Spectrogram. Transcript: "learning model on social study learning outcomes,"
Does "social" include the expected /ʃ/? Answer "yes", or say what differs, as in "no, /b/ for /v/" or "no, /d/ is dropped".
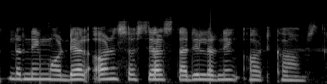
no, /s/ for /ʃ/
